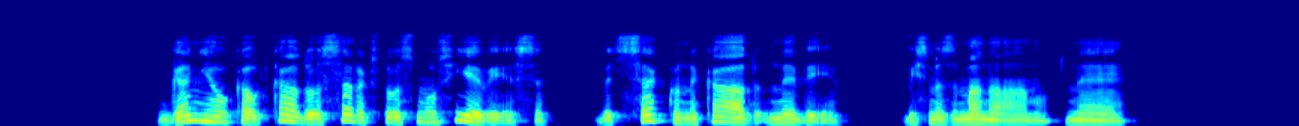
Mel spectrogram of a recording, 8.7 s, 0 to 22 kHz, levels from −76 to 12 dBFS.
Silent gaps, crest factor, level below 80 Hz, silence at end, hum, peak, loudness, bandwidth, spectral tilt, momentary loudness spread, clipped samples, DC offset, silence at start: 3.70-3.96 s, 5.67-6.01 s; 20 dB; -66 dBFS; 1.15 s; none; -10 dBFS; -29 LUFS; 7.4 kHz; -7 dB/octave; 12 LU; under 0.1%; under 0.1%; 1.05 s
